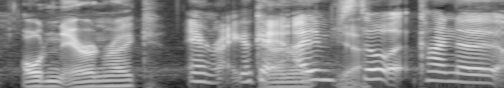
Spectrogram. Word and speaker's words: Ehrenreich: I don't know how to pronounce his last name. Alden Ehrenreich. Ehrenreich.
